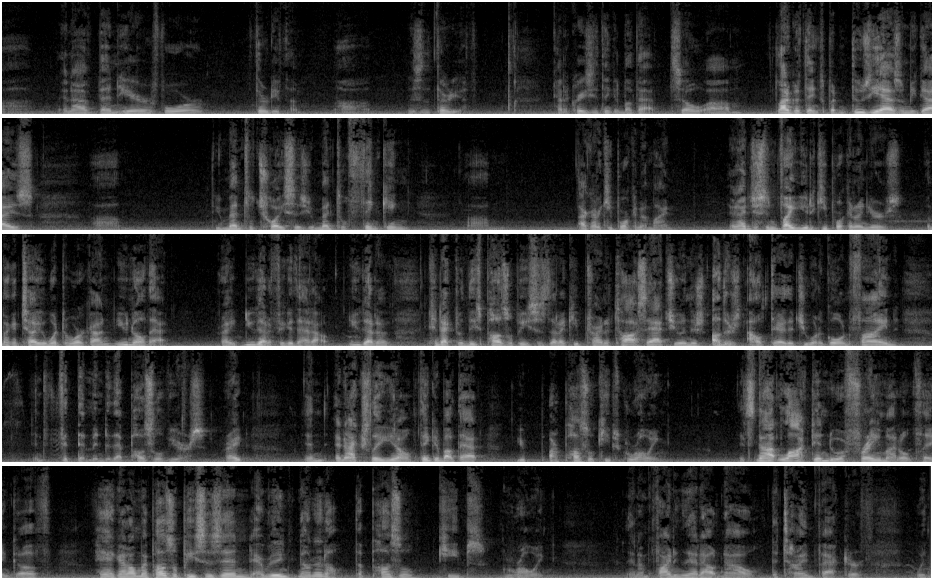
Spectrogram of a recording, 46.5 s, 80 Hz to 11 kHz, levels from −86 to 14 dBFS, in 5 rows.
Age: 40-59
